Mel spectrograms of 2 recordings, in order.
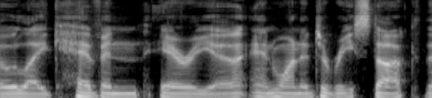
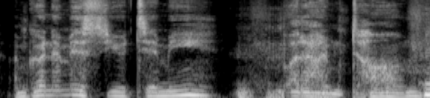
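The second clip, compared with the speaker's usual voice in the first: dying Tom voice; 3 dB quieter than usual. Retold or imitated. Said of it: "on his deathbed, he's just like".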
